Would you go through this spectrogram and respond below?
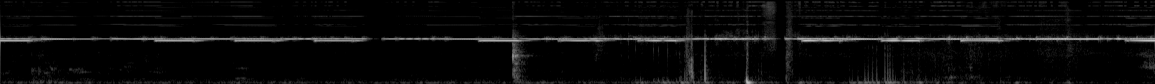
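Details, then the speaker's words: Kidde i9010 and fireX i4618ac smoke alarms in a box steam-tested with a humidifier: several shrill high beeps overlap in uneven continuous patterns as multiple detectors sound together, responding properly. "A whole bunch of them are going off right now."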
